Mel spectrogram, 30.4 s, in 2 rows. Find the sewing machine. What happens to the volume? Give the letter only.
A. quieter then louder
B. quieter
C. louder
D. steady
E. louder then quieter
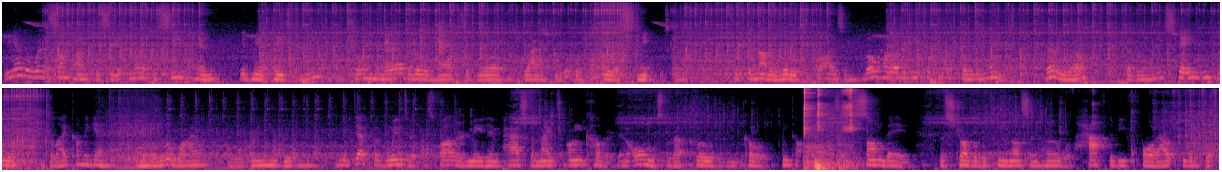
B.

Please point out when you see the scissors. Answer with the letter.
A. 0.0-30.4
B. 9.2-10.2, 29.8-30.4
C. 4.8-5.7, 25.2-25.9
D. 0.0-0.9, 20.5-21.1
C.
